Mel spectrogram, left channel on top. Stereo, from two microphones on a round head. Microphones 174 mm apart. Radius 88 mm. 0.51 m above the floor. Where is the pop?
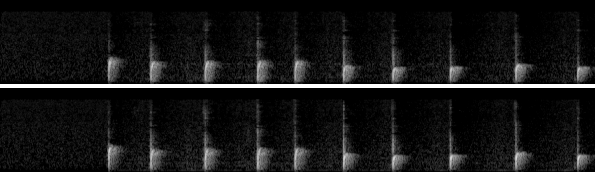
30° right (ahead or behind), 1.1 m.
